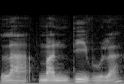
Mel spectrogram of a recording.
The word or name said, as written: jaw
